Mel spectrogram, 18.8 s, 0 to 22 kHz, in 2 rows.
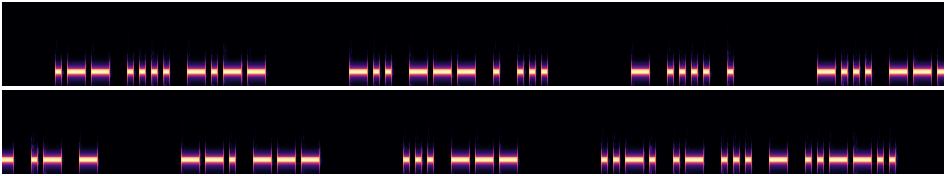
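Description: Morse code at 20 words per minute with double word spacing, sending sentences built from the top 500 words: a single steady mid-pitched beep keyed into quick dots and dashes, sent in bursts separated by short silent gaps, with no voices.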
